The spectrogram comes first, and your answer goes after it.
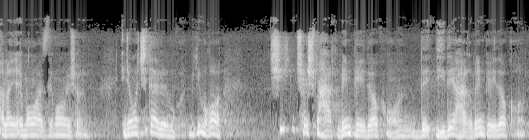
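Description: Man, religious lecturer, fairly high gravelly voice, long hall reverb. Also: warm tone. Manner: reads text then explains in colloquial speech with stories. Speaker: religious teacher.

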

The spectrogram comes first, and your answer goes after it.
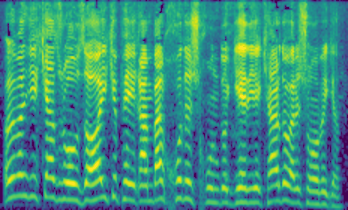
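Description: A man preaching an emotional religious sermon at a mourning gathering. He swings between loud, impassioned cries and soft, intimate words to the crowd, and calls his listeners friends. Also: high-pitched, steady tone.

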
